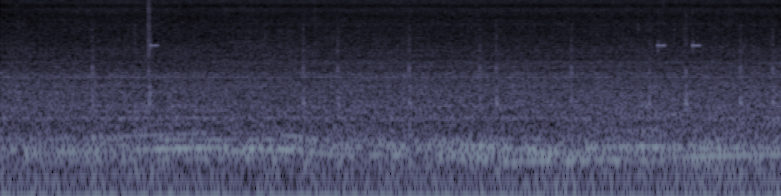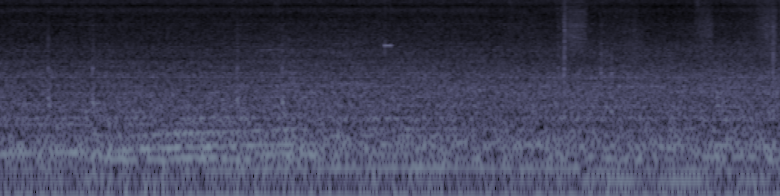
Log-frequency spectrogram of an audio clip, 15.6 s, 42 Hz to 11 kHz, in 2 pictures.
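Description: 2020 Lexus ES 350's 3.5-litre V6 idling with a steady low hum, heard from inside the cabin.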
